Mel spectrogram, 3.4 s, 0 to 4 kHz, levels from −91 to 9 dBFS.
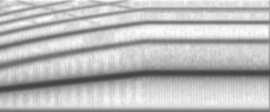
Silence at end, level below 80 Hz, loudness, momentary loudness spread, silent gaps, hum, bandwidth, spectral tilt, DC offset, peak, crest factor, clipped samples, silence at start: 0 s; -76 dBFS; -20 LUFS; 0 LU; none; none; 4 kHz; -3.5 dB/octave; 0.9%; -14 dBFS; 4 dB; under 0.1%; 0 s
